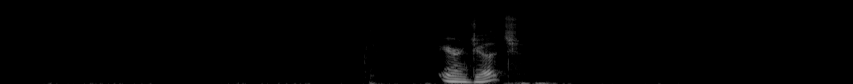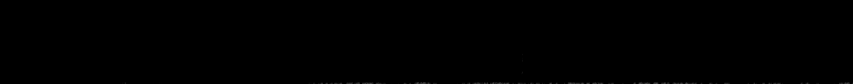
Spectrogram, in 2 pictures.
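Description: Trading cards slide and flick softly against each other.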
